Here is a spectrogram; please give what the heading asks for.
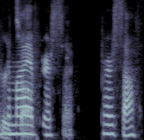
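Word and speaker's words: Nehemiah Persoff: Nemaya Persoff. He plays both. His name Nemaya is Nemaya Persoff, and he manages. Write that down phonetically.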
